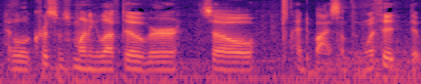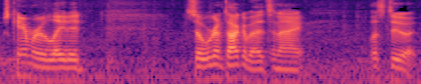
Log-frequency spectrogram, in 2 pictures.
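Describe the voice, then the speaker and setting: A man's voice: medium pitch, steady tone, fairly quick, pushed and bright, a little hiss or hum. A man chatting casually and informally outdoors in a backyard, rambling and interrupting himself as he reviews gear. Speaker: product reviewer and vlogger. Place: outdoors in a backyard on a rainy evening.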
